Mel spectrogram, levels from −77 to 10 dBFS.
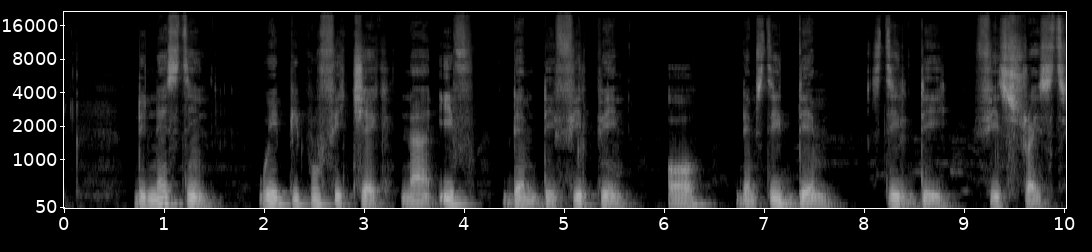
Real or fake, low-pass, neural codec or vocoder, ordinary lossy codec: real; none; none; none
